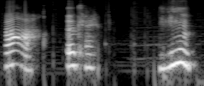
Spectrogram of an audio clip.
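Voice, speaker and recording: A woman's voice: sits high, fairly even intonation, very slow, fairly bright tone, faint music behind. A woman in a casual stream chat, reacting with short, incredulous remarks.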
